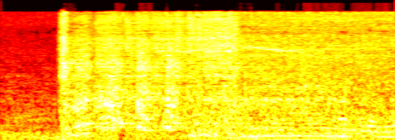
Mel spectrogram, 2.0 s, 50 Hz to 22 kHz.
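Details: 2005 Toyota Corolla with an intermittent no-start: the engine catches at once and settles to a steady, even idle with no stumble. The cause was described as simple.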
